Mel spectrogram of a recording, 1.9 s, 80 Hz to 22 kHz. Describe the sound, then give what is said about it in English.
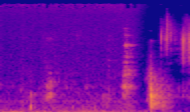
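Dice rattle and tumble across a hard surface, hopping out of a dice arena, then a sharp clack lands, followed by a quick run of bright, high clinks as they knock into about three other dice. “That hit like 3 other dice on the... It.”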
